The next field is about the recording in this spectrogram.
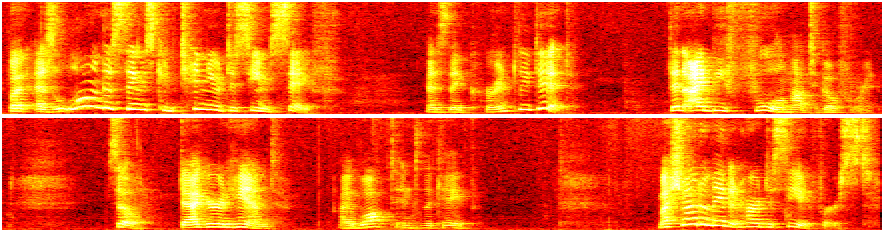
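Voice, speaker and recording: A woman narrating a first-person story in an animated, theatrical way, with dramatic pauses. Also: medium pitch, roomy sound. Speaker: storyteller performing an audio drama live.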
